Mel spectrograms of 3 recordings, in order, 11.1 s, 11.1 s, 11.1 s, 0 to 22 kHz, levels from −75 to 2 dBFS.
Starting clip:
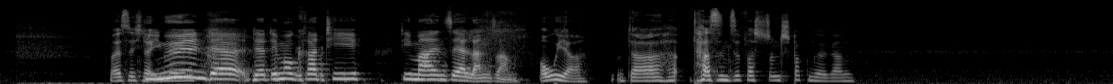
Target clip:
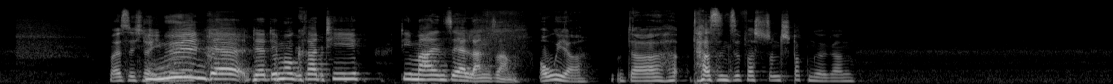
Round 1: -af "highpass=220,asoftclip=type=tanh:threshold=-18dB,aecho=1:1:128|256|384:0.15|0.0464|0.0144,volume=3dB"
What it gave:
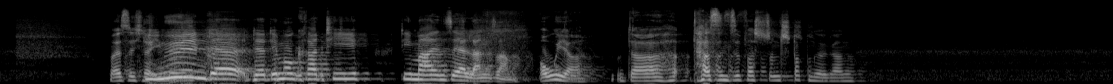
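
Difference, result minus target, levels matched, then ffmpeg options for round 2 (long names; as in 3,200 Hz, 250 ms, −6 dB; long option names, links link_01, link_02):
echo-to-direct +12 dB; 125 Hz band −4.5 dB
-af "highpass=80,asoftclip=type=tanh:threshold=-18dB,aecho=1:1:128|256:0.0376|0.0117,volume=3dB"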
